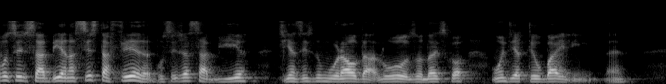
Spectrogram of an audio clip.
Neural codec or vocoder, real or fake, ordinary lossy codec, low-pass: codec, 16 kHz, 2 kbps, FunCodec, trained on LibriTTS, 25 frames a second; fake; none; none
